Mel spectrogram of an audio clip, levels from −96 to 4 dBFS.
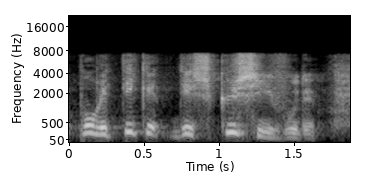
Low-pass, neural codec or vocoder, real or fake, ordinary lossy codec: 7.2 kHz; codec, 16 kHz, 4 kbps, FunCodec, trained on Chinese and English, 50 frames a second; fake; none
